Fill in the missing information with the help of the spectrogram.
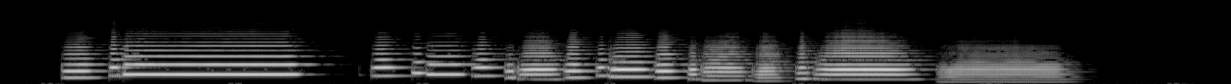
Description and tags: The opening fanfare to Strauss' First Horn Concerto in E-flat. Recorded with a Zoom h4n placed about a metre behind the bell.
